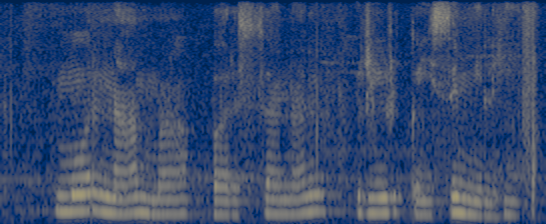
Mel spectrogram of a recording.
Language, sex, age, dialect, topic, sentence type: Chhattisgarhi, female, 18-24, Western/Budati/Khatahi, banking, question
